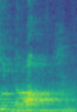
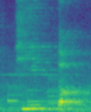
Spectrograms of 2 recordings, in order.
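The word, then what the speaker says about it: 人: Kalau kunyomi apabila kanji orang itu berdiri sendiri, maka dia tuh dibacanya hito. Hito. Kalau semisal dia tuh bersama dengan kanji lain, dibacanya tuh min atau jin.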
